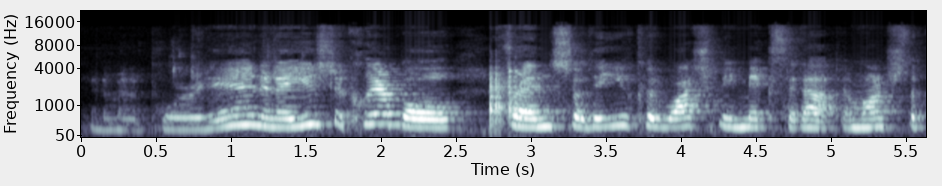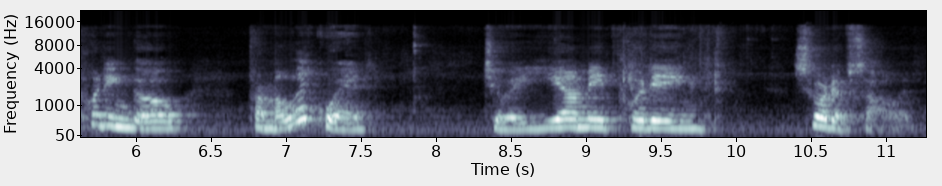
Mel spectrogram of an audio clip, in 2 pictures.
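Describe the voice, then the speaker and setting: A woman with a slightly high voice leads a cooking demonstration for children. She explains each step in simple phrases and speaks to the young audience directly. The room is noticeably echoey, with clear noise and clatter of utensils behind her. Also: moderate pace. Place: indoors in a kitchen. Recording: roomy echo, clattering kitchen noise.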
